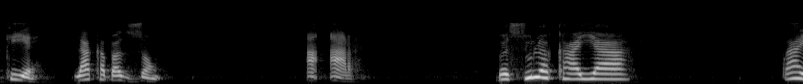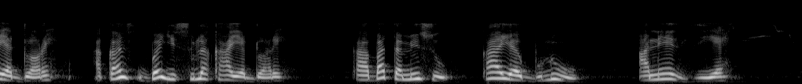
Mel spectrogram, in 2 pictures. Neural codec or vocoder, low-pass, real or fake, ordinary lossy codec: none; 7.2 kHz; real; Opus, 24 kbps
